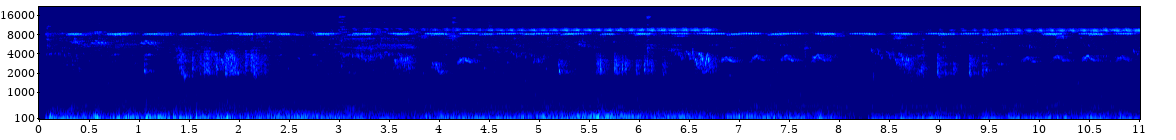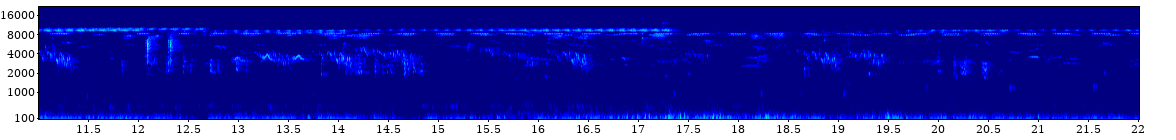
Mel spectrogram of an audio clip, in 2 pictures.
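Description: Birds chirping: short, high chirps in quick runs, over a low steady rumble.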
